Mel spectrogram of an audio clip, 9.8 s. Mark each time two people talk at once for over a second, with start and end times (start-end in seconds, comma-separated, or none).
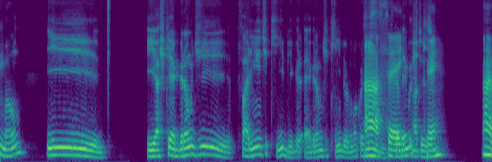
7.2-8.5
